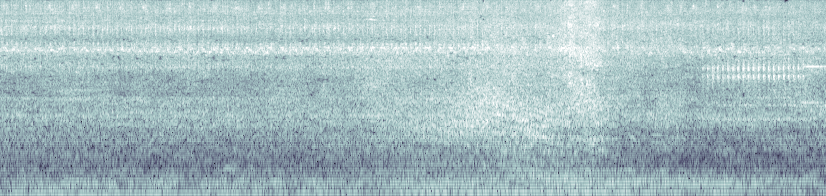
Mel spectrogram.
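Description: A motor vehicle's engine running steadily, with a swell of passing-vehicle noise that builds and fades about four to six seconds in.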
